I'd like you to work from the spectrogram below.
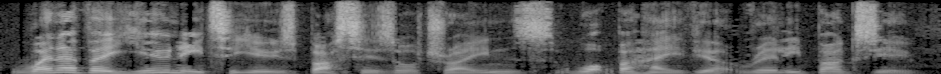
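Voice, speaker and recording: Male interviewer, dry wit, mid-pitch. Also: sing-song, unhurried, a little mellow, breathy edge.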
